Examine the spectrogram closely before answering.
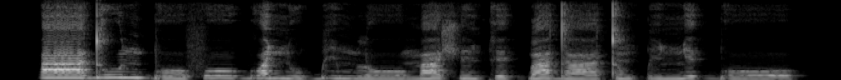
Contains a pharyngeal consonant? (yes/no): no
